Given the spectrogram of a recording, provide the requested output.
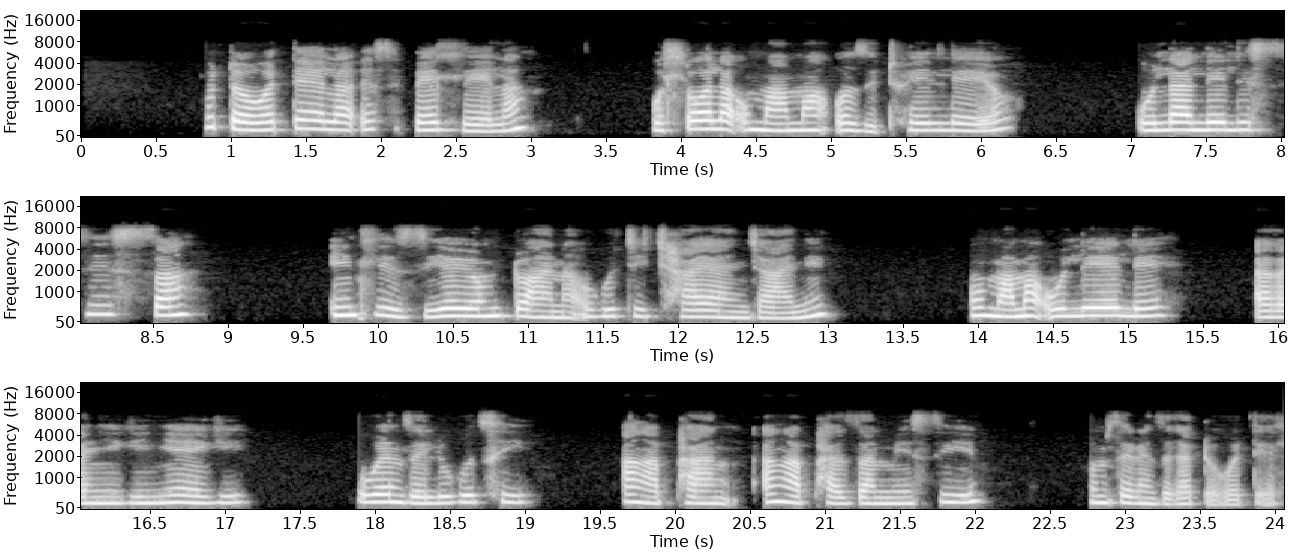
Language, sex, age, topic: North Ndebele, female, 25-35, health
